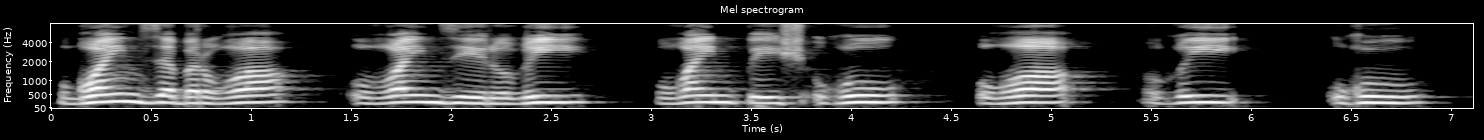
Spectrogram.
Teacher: یہ موٹا حرف ہے، حروف مستعلیہ میں سے ہے، کسی بھی حالت میں ہو تینوں کنڈیشنز میں زبر زیر پیش کے ساتھ موٹا ہی پڑھا جائے گا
